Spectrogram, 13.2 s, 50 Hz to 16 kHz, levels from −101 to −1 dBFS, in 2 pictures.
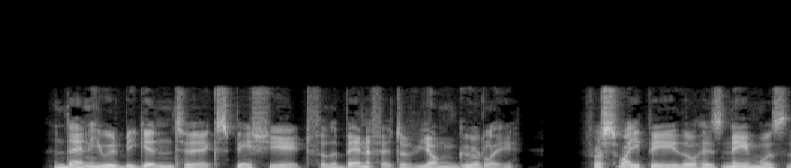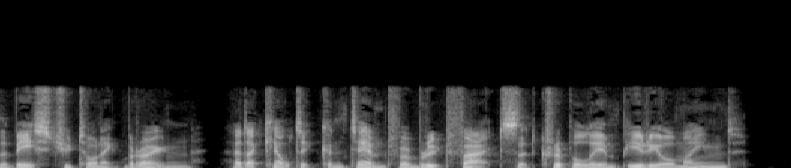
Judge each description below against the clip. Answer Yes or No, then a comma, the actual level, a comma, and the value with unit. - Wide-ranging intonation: No, average, 4.5 semitones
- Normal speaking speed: Yes, average, 160 wpm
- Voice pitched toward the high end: No, low, 110 Hz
